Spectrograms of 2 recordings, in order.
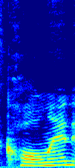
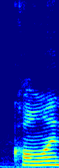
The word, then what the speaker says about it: Colon: in a small town i want to say it's colon it's spelled like colon c-o-l-o-n colon nebraska is a tiny enclave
